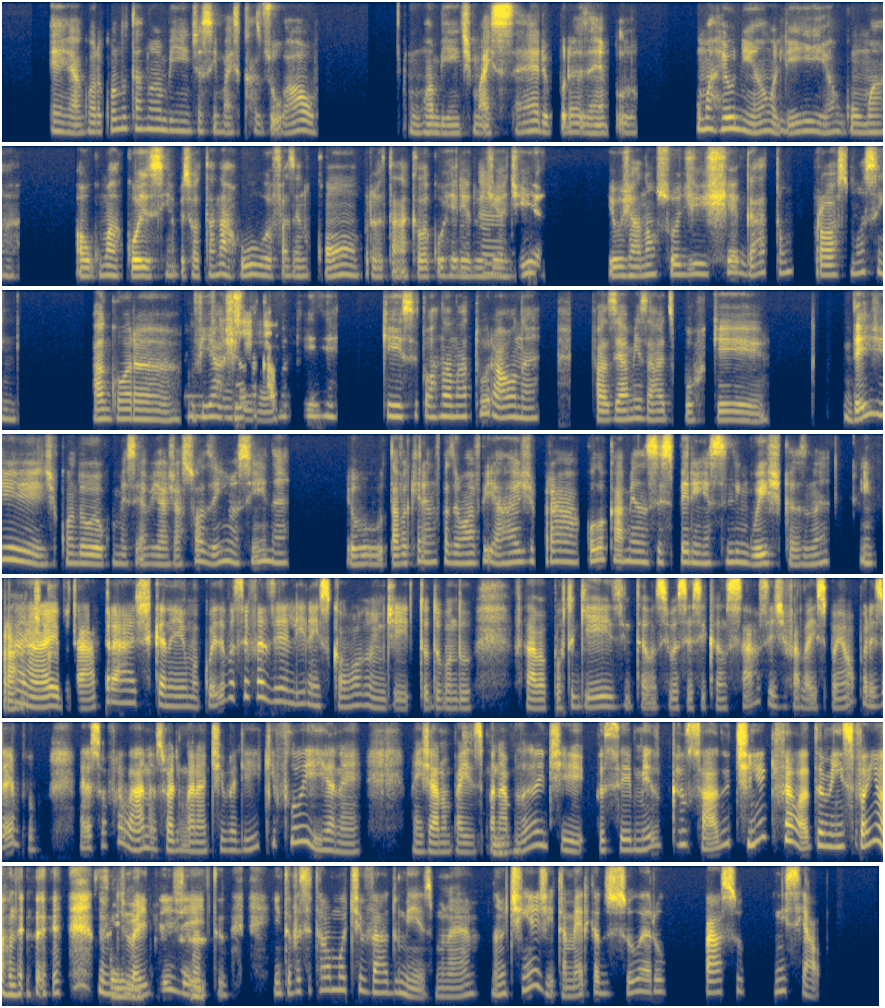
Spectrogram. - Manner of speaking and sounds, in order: static; other background noise; tapping; distorted speech; laughing while speaking: "né"
- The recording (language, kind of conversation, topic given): Portuguese, podcast, Qual amizade que você fez numa viagem virou uma amizade de verdade?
